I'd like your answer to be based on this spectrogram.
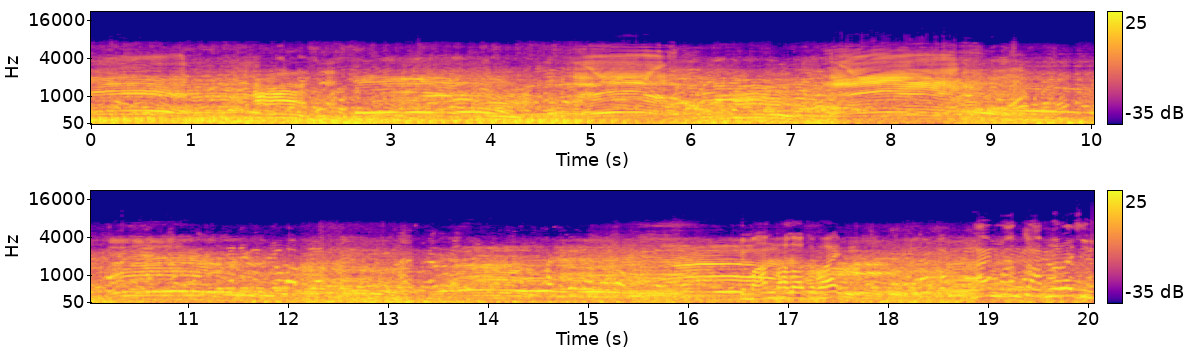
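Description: Sahiwal cattle low repeatedly at a livestock market amid a busy crowd of chattering voices, the moos rising and falling over the steady hubbub.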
